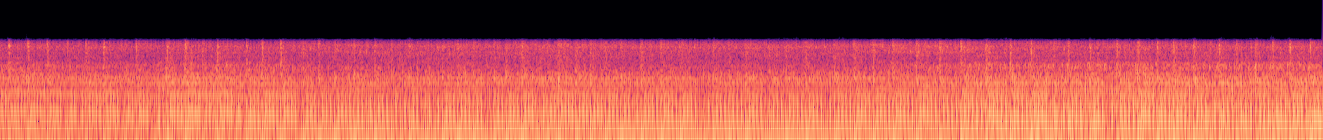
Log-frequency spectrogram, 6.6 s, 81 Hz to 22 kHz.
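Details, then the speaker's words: Craftsman chainsaw with new fuel lines, about 40:1 mix, run hot without choke, carb screws about 1.5 turns out: a rough, uneven two-stroke buzz that labours and stumbles instead of revving cleanly; bogging, with smoke. "uh but whatever but uh it starts and runs but it bogs a lot so like uh whenever i squeeze the throttle just box and but it does rev up"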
